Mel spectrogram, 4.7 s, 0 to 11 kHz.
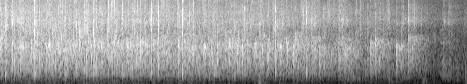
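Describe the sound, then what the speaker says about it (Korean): A hall full of attendees at Chung-Ang University's 107th founding anniversary ceremony gives a big round of applause for university president Park Sang-gyu, loud and dense at first, then thinning and fading toward the end. "큰 박수 부탁드립니다."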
